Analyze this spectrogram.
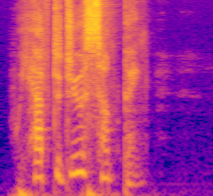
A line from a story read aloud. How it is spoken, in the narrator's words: hissed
